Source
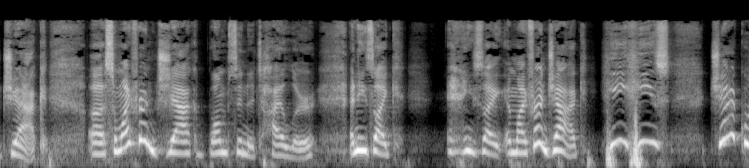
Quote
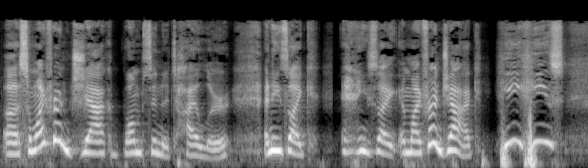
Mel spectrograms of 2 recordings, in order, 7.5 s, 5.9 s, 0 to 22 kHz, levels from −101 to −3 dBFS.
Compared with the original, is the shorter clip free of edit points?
no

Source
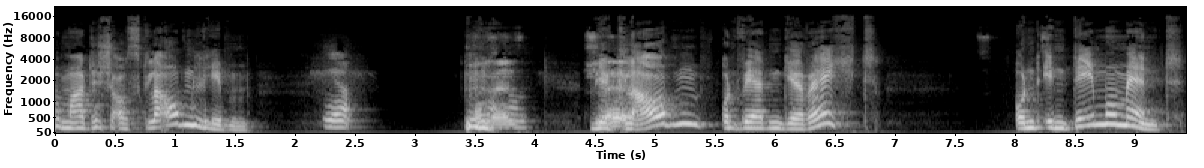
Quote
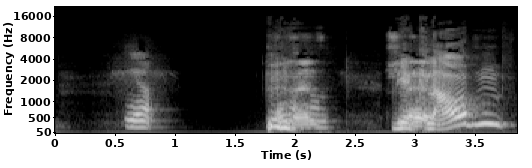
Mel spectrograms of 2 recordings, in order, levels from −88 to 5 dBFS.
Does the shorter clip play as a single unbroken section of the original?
yes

